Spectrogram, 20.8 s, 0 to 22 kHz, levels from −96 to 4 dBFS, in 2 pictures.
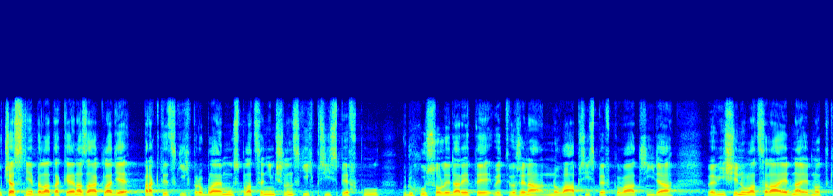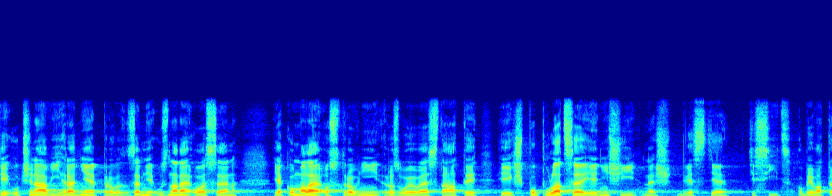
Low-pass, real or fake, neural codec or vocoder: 10.8 kHz; real; none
